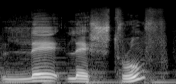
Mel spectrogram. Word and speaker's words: Schtroumpf: The first the name comes from, you know, I meant to put a pronunciation. It's Le Schtroumpf.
